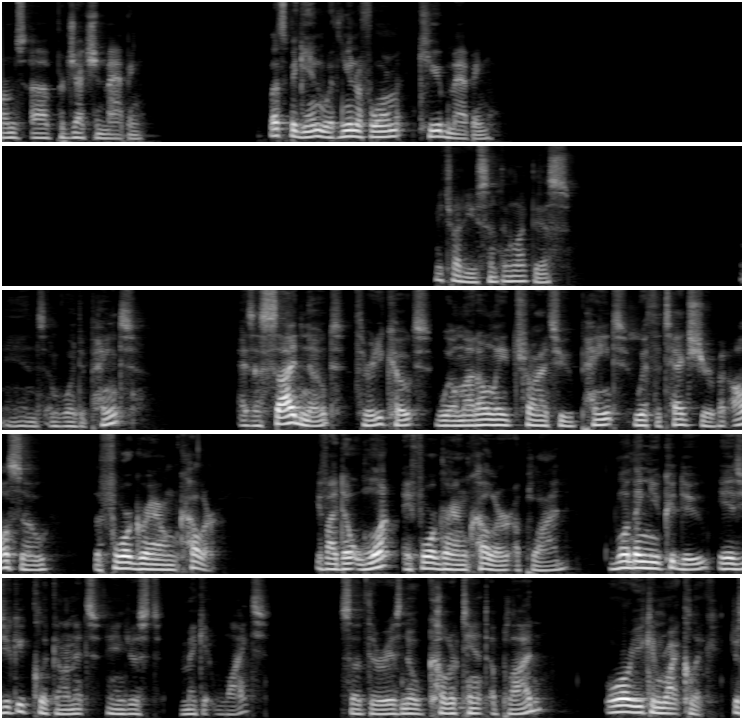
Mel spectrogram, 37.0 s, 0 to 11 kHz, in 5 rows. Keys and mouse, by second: 7.3 w, 11.6 click, 13.6 right click, 29.7 right click, 30.1 click, 31.5 click, 32.5 click, 35.3 click, 36.3 right click.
